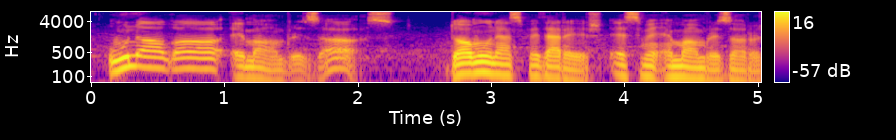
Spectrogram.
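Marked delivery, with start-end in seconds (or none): 0.1-2.3 put-on higher, slow old man's voice; smiling old man. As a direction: answer the child slowly, with a smile. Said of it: "پیرمرد با لبخند گفت".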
